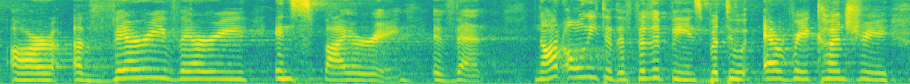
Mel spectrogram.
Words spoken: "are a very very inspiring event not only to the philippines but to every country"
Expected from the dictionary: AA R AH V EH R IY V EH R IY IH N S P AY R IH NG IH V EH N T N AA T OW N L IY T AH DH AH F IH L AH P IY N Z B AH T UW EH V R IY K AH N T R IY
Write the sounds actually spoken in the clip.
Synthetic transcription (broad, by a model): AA R AH V EH R IY V EH R IY IH N S P AY R IH NG IH V EH N T N AA T OW N L IY T AH DH AH F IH L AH P IY N S B AH T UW EH V R IY K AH N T R IY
